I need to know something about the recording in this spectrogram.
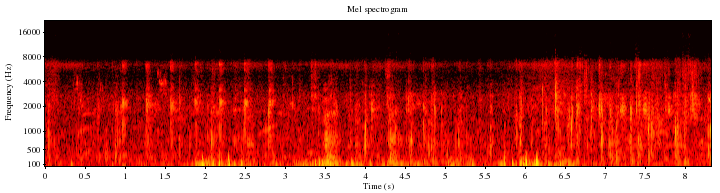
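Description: Water buffalo herd walking on a dirt track: a scatter of soft hoof steps, with a few low thuds about two, three and a half, and six seconds in.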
